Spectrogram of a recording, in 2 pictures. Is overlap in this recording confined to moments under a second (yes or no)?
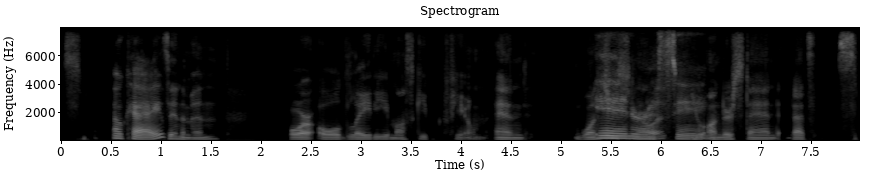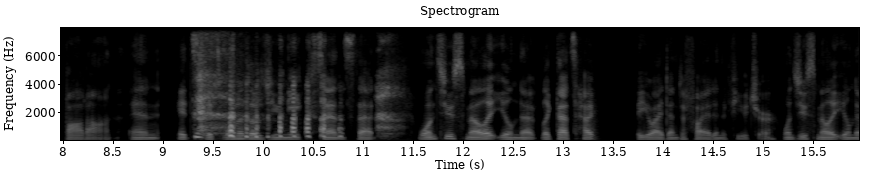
no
